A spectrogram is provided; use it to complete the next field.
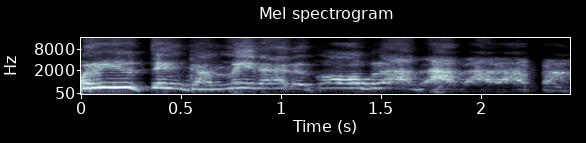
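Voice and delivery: high-pitched yelling in a woman's voice. Retelling how the mom answered her son's request: imitating mom yelling. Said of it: "mom started yelling at him".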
